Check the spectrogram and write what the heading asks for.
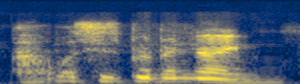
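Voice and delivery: normal talking voice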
